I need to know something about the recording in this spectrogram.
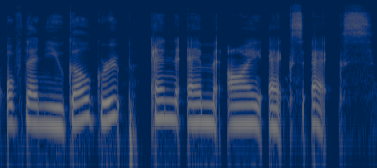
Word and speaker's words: NMIXX: their new girl group n-m-i-x-x and it's pronounced n-mix which you know okay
